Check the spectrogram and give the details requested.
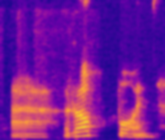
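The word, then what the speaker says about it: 六本: Kushi ga roppon.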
